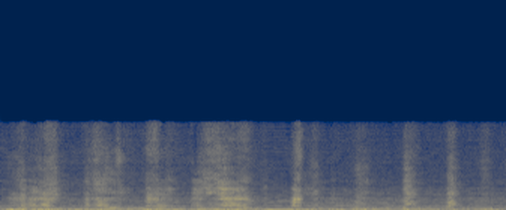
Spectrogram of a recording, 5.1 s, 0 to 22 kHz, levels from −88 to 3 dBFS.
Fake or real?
fake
